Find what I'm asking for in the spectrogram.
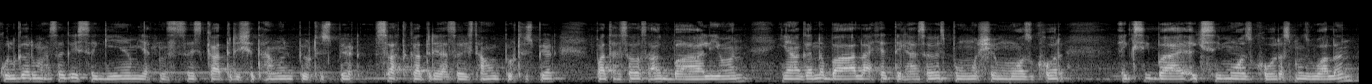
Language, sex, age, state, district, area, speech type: Kashmiri, male, 45-60, Jammu and Kashmir, Budgam, urban, spontaneous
